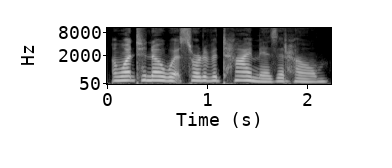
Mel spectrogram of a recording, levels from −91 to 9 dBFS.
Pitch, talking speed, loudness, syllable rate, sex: 205 Hz, 320 wpm, -20 LUFS, 5.7 syllables/s, female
